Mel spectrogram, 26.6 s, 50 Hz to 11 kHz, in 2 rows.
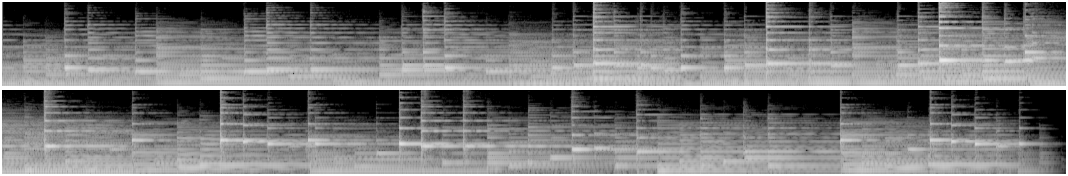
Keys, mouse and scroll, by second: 1.1 click, 3.8-5.0 typing, 5.3 click, 7.9-10.8 drag, 15.7-16.6 drag.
